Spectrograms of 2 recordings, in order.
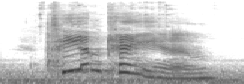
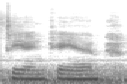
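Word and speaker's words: cinquain: to sound it out May jumped right up tentin can she shouted it's probably pronounced tentin can she grinned real delightful I know it's ten can because you told me that this morning remember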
